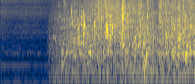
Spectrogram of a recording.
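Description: A lone swimmer doing laps in an outdoor swimming pool: a short quiet moment gives way to continuous splashing and churning water that stays fairly steady to the end.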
